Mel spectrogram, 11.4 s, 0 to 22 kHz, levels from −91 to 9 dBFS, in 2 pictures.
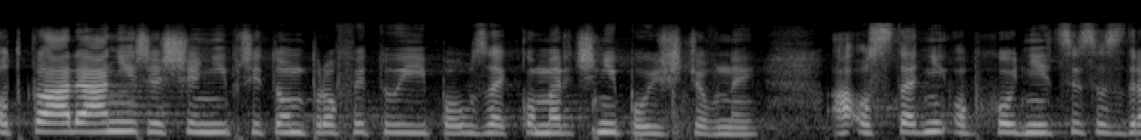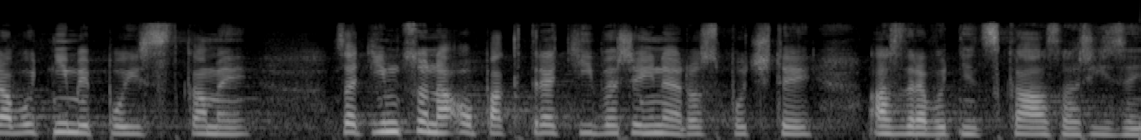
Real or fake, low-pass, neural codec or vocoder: real; 10.8 kHz; none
